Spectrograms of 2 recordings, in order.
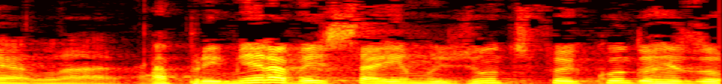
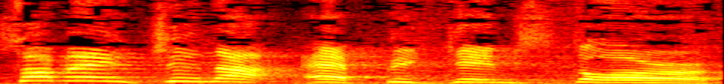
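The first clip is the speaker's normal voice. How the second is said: ad read; 4 semitones higher, slower than usual. Acted. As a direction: sell it like a radio spot. Reads a sponsor ad.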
